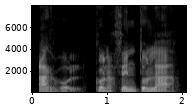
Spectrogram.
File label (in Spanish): "ÁRBOL", H; mekanta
